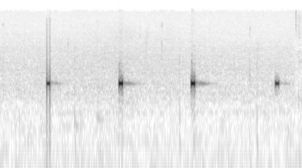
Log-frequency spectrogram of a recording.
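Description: Four short beeps of one steady mid-pitched test tone, about a second apart, the last one shorter and quieter: broadcast countdown pips played with colour bars before a programme starts.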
